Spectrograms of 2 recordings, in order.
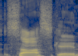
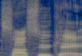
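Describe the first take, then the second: First: The vowel after the s is devoiced. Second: The vowel after the s is fully voiced. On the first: The speaker calls it right. "his name's ... it's a devoicing thing" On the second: The speaker calls it wrong.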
